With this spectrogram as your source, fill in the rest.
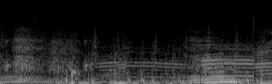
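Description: Cows in a video game moo in long, low drawn-out calls over a steady busy background din, with a second lowing near the end.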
